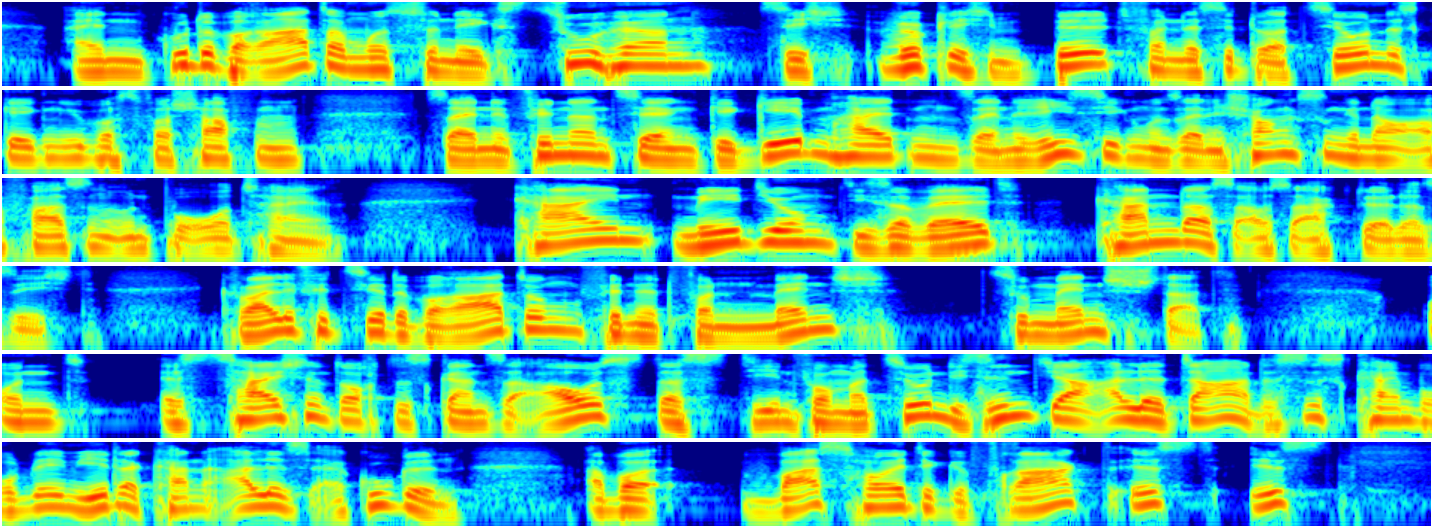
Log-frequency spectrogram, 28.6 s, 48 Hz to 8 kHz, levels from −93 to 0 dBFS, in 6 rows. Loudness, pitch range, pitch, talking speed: -23 LUFS, 115-160 Hz, 135 Hz, 155 wpm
